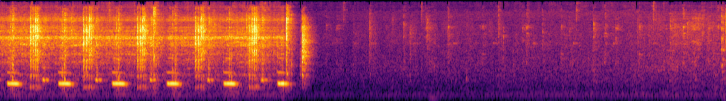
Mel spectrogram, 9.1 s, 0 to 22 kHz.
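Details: 1969 E. Schmeckenbecher Black Forest cuckoo clock after movement oiling and bellows clamped: six evenly spaced cuckoo calls then quiet, striking cleanly, though the bird doesn't move up and down enough.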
